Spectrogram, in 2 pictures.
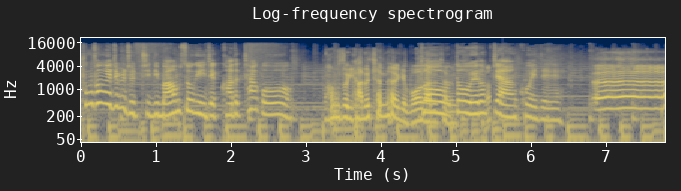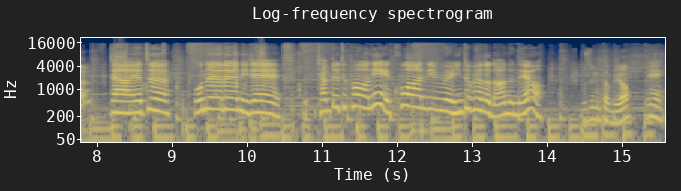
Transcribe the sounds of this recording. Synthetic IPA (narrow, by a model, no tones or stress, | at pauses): pʰuŋsʰʌŋɦe̞d͡ʑimjɯnt͡ɕot͡ɕʰidimaɯms͈oɡiːd͡ʑe̞kadɯk̚t͡ɕʰaɡo | maɯms̬͈oɡikadɯk̚t͡ɕʰandanɯnɡemotʌtʌwe̞ɾʌt͡ɕ͈iankʰoid͡ʑe̞ | t͡ɕajʌtʰɯn | onɯɾɯnid͡ʑe̞ | t͡ɕamt͈etʰɯk̚pʰaɲikʰoaɲimɯɾintʰʌbjuɦadʌnawanːɯnde̞jo | mus̬ʰɯnintʰʌbjujo | je̞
